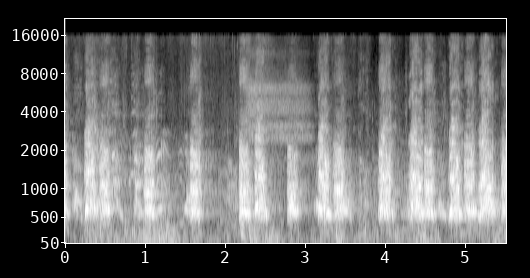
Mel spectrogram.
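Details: Young Amstaff sporting dog training ahead of ADBA events; loud, gruff barks in quick runs, some doubled, steady through several seconds.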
